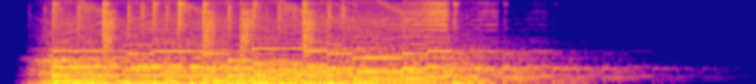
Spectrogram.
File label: sting funny summer happy travel vlog music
